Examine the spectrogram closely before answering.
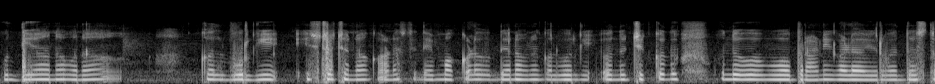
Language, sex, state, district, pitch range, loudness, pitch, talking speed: Kannada, female, Karnataka, Gulbarga, 220-230 Hz, -18 LUFS, 225 Hz, 95 wpm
